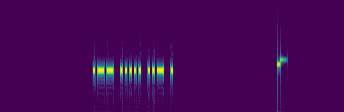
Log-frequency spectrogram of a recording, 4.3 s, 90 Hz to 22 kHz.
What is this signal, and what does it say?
Morse code, heard as a keyed tone, about 37 wpm, 700 Hz. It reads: W5UE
